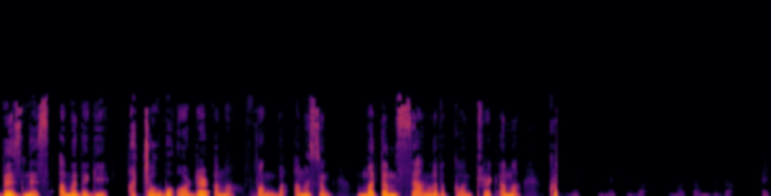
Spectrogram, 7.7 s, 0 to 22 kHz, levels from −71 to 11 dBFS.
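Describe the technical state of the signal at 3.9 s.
At 3.9 s the speech carries MP2 compression throughout: dull, gurgling granular distortion with nothing above 11.3 kHz, likely from starved sub-bands, which fits a low bitrate near 48 kbps.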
